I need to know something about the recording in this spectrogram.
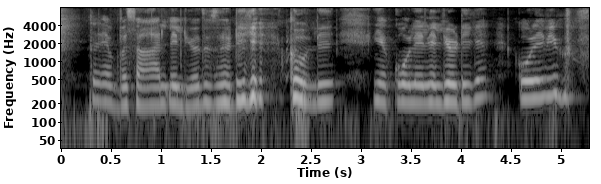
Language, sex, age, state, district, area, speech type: Dogri, female, 18-30, Jammu and Kashmir, Kathua, urban, spontaneous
